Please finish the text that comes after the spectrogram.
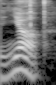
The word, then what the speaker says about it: singer: 예 를 들어 , "finger" 의 NG 는 "ng-g" 처럼 발음 되고 , "sing" 이라는 단어 에 "er" 을 붙이면 "singer" 가 됩니다 . 이 경우 NG 는 "ng" 처럼 발음 됩니다 . 그러니까 " 핑거 " 가 아니라 " 싱어 " 이고 , " 싱어 " 와 " 핑거 " 는 철자 는 비슷해 보이지만 이 부분 의 발음 이 다르다는 것 을 알 수 있죠 ?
